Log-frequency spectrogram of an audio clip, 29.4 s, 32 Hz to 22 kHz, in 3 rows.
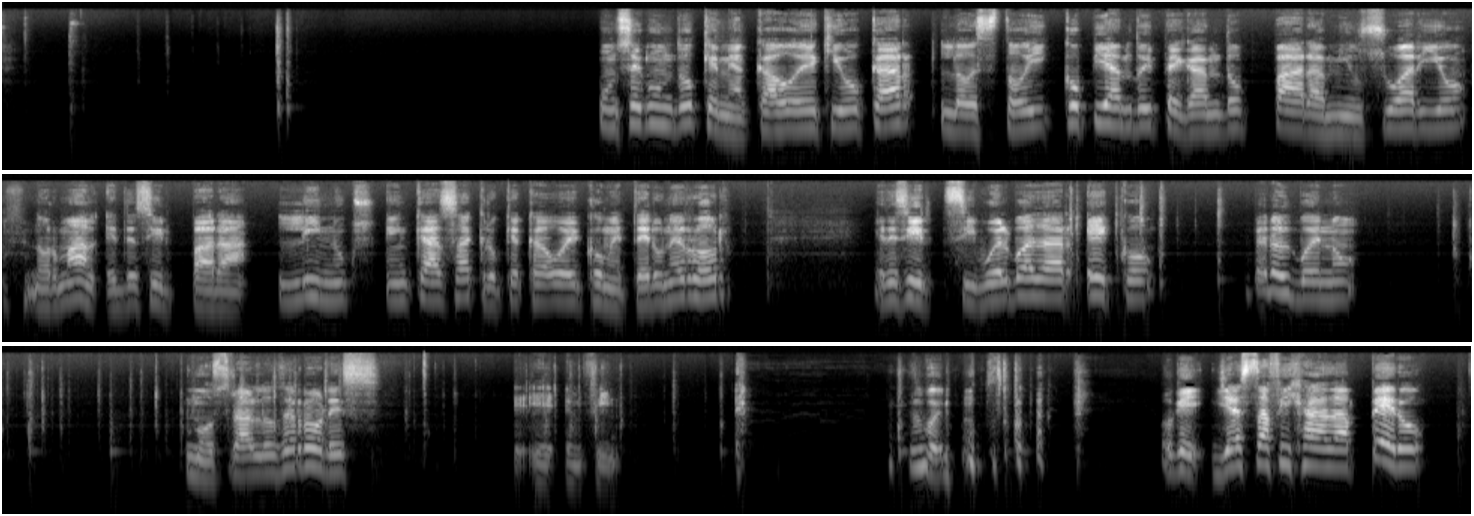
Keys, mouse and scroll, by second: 1.0 Right, 1.7 Return, 16.2-17.6 typing, 19.3 typing, 20.5-21.8 typing, 22.5 Up, 23.0 Left, 23.2 Left, 23.3 Left, 23.5 Left, 25.2-26.6 typing, 25.5 Delete.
